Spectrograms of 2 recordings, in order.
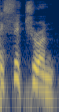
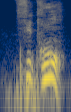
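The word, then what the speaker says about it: Citroën: We say Citroen. Citroen.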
